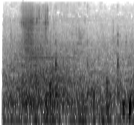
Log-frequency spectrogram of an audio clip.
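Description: Faint ice-arena ambience: a steady, noisy hiss of the hall. There is a brief high swish about half a second in and a soft thump at the very end.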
